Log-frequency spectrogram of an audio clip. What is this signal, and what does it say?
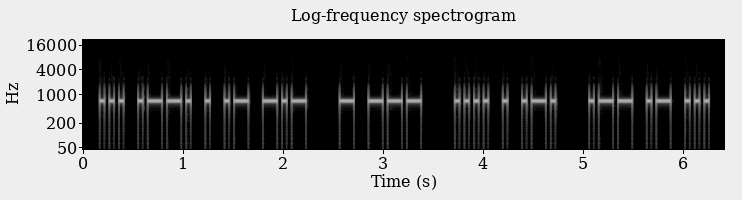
Morse code, heard as a keyed tone, about 25 wpm, 700 Hz. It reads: SPEAK TO HER WAS
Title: Sentences from Top 1500 Words 25wpm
